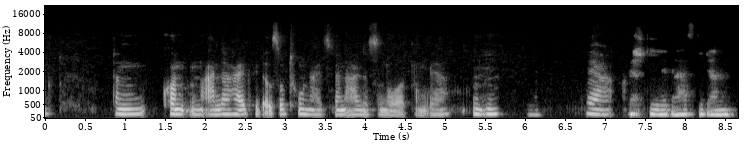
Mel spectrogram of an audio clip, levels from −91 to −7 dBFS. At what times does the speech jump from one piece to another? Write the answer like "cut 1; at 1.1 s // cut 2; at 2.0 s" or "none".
none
